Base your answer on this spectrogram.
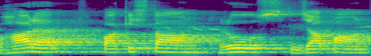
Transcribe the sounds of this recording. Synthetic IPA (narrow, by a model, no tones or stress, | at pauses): bʱaːɾət̪ | paːkɪst̪aːn | ɾuːs | d͡ʒaːpaːn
